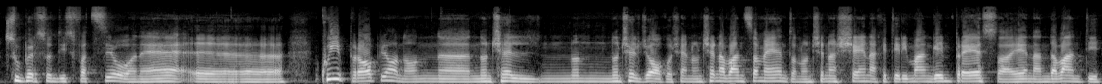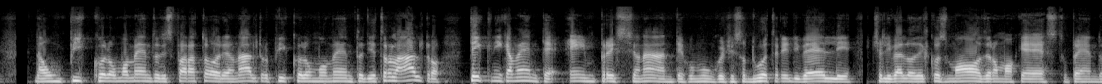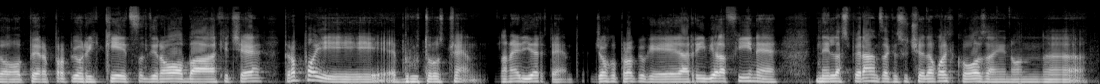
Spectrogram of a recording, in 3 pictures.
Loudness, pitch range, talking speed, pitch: -14 LUFS, 130-145 Hz, 170 wpm, 135 Hz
